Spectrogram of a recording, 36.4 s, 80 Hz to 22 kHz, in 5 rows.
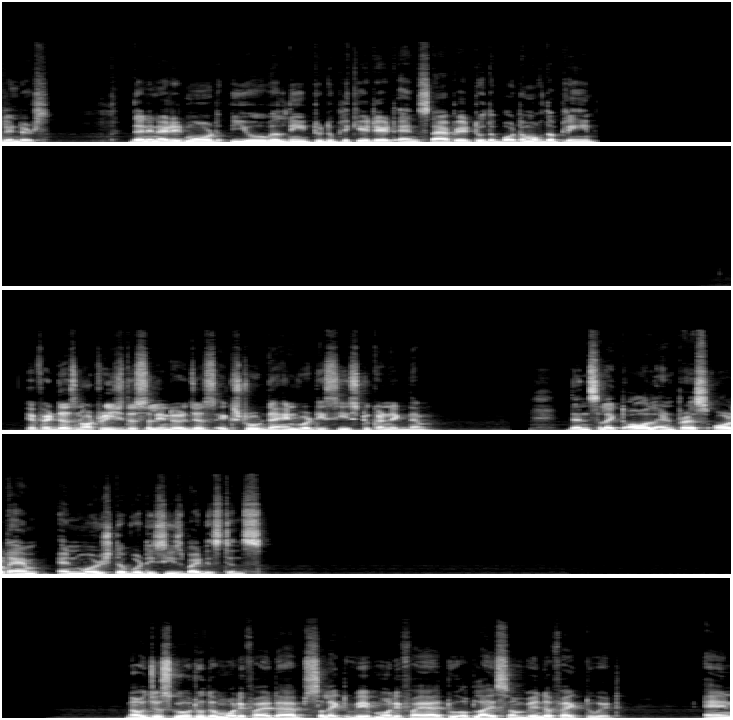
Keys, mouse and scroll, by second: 0.3 g, 1.4 g, 2.8 scroll down 1, 3.1 shift+middle click, 3.8 Tab, 3.8 scroll down 1, 4.3-5.9 shift+middle drag, 5.9 shift+d, 8.4 click, 9.0 g, 9.8 shift+middle click, 10.3 shift+d, 11.9 g, 12.8 g, 13.6 shift+middle click, 14.3 scroll up 2, 14.6 shift+middle click, 15.1-15.9 scroll up 1, 15.9 right click, 17.3 e, 19.5-19.9 scroll down 5, 19.9 shift+middle click, 20.5 a, 22.5 alt+m, 24.2-26.4 shift+middle drag, 26.4 scroll up 2, 26.9 Tab, 27.8 ctrl+space, 29.4-31.1 drag, 33.9 drag, 35.2 middle click, 35.6-36.3 scroll down 2, 36.3 w.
